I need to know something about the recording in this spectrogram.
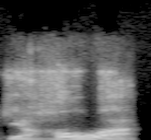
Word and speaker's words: Jehovah: So when one say like the word Jehovah would have been pronounced like Yehovah, Yehovah.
